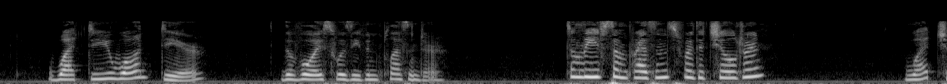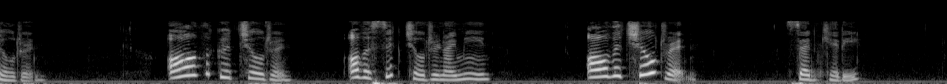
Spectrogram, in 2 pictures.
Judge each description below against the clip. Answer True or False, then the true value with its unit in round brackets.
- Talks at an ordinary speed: False (100 wpm)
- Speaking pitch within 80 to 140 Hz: False (230 Hz)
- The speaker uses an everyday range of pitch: False (8.1 semitones)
